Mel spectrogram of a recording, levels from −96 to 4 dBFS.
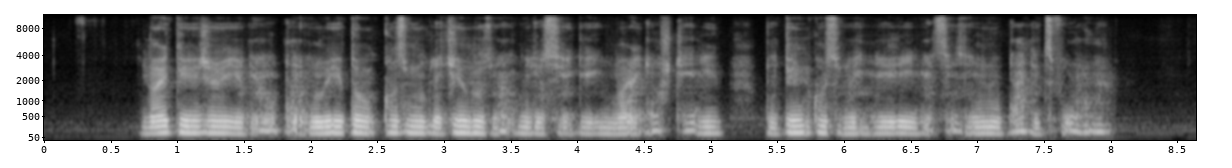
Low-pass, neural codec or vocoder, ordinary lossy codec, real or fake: none; autoencoder, 22.05 kHz, a latent of 192 numbers a frame, VITS, trained on one speaker; none; fake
